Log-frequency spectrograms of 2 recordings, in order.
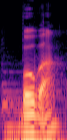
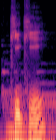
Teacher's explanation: to pronounce boba you need to place your mouth in a round shape and make use of long vowels whereas for kiki you have to repeat a short syllable of sharp sounds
